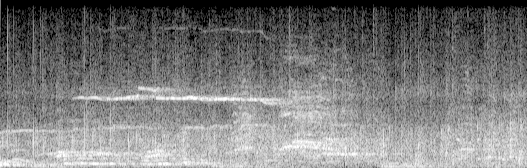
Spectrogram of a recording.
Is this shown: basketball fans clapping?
yes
